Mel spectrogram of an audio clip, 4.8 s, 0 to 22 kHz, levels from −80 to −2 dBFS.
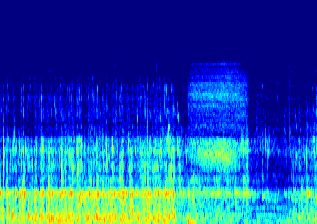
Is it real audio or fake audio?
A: real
